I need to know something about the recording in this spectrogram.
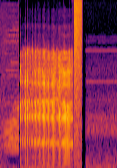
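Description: A long, loud burp from an anime girl's voice, lasting about a second and ending abruptly in a sharp click; a faint steady high tone follows.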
